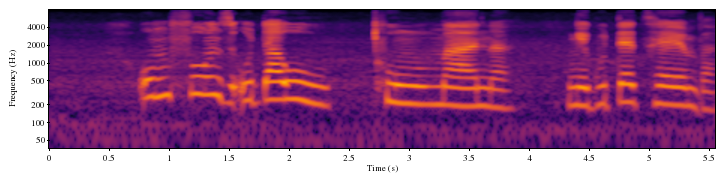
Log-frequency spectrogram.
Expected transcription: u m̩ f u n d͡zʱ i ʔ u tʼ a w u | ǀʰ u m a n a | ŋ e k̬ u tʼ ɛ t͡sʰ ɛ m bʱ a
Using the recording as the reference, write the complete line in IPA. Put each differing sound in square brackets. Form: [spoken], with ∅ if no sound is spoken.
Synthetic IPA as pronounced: u m̩ f u n d͡zʱ i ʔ u tʼ a w u | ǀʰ u m a n a | ŋ e k̬ u tʼ ɛ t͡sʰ [ɛː] m bʱ a

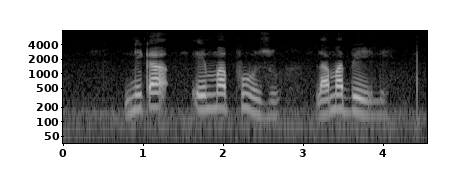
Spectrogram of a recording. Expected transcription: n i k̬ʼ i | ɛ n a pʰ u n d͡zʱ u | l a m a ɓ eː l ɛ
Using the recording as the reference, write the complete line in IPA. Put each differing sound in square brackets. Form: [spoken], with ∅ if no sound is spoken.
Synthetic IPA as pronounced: n i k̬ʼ [a] | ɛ [m] a pʰ u n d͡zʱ u | l a m a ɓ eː l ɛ

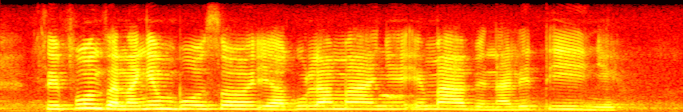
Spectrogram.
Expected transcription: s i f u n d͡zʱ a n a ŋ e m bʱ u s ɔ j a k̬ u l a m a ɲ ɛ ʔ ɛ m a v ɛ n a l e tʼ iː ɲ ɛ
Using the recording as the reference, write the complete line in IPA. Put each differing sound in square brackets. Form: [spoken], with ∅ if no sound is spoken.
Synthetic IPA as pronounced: s i f u n d͡zʱ a n a ŋ e m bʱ u s ɔ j a k̬ u l a m a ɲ ɛ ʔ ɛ m a v ɛ n a l e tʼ iː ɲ ɛ

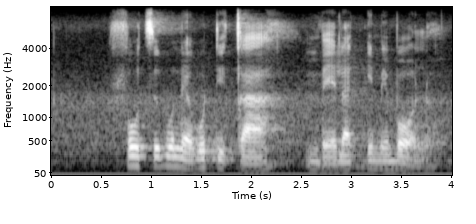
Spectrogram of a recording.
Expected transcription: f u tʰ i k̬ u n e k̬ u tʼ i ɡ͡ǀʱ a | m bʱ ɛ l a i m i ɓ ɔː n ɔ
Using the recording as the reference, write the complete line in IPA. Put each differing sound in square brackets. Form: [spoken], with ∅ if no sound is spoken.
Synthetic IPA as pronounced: f u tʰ i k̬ u n e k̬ u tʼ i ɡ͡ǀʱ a | m bʱ ɛ l a i m i ɓ ɔː n ɔ

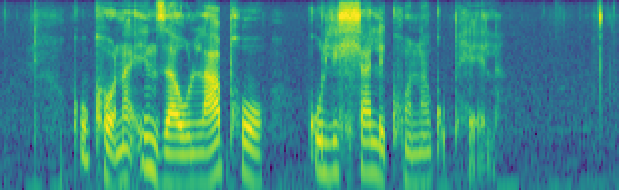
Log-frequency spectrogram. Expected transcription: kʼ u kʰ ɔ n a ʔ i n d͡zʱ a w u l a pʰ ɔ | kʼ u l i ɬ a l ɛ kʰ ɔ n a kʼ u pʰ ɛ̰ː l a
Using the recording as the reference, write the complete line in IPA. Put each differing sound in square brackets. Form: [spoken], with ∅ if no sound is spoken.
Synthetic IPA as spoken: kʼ u kʰ ɔ n a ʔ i n d͡zʱ a w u l a pʰ ɔ | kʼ u l i ɬ a l ɛ kʰ ɔ n a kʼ u pʰ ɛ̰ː l a

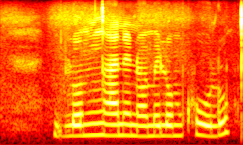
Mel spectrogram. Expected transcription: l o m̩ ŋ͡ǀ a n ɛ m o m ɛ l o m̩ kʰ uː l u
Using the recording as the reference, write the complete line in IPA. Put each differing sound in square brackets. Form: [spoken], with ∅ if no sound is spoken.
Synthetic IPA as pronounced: l o m̩ ŋ͡ǀ a n ɛ [n] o m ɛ l o m̩ kʰ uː l u

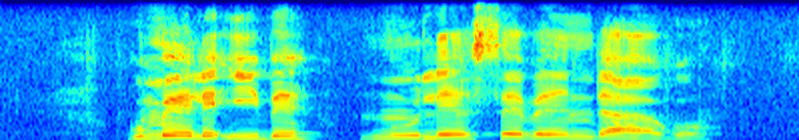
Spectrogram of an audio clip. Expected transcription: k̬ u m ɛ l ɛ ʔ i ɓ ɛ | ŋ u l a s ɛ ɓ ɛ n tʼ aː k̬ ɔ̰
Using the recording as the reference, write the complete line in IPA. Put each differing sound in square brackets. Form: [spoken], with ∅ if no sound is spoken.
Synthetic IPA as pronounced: k̬ u m ɛ l ɛ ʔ i ɓ ɛ | ŋ u l [ɛ] s ɛ ɓ ɛ n tʼ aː k̬ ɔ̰

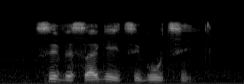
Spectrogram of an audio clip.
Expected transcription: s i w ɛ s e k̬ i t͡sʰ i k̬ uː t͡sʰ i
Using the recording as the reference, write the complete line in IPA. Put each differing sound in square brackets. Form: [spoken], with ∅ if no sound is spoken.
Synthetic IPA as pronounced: s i [v] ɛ s [a] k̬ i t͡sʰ i k̬ uː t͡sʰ i

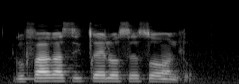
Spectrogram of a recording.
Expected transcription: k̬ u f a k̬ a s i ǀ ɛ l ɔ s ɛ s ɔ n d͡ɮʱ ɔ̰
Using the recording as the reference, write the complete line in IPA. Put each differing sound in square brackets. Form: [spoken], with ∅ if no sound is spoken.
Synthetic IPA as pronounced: k̬ u f a k̬ a s i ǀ ɛ l ɔ s ɛ s [ɔː] n d͡ɮʱ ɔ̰

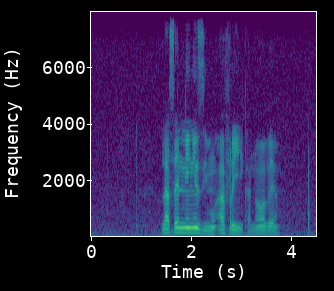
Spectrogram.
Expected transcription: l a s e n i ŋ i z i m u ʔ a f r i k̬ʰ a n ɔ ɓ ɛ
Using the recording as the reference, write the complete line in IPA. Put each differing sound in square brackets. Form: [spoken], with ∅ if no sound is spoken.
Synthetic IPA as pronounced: l a s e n i ŋ i z i m u ʔ a f r i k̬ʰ a n [ɔː] ɓ ɛ

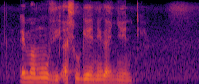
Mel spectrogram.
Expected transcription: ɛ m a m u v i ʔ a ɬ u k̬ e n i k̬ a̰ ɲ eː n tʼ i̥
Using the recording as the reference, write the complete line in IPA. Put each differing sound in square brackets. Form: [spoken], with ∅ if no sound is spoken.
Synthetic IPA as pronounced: ɛ m a m u v i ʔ a ɬ u k̬ e n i k̬ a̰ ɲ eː n tʼ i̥

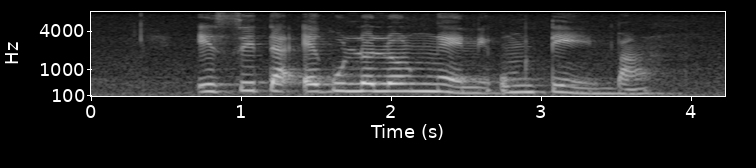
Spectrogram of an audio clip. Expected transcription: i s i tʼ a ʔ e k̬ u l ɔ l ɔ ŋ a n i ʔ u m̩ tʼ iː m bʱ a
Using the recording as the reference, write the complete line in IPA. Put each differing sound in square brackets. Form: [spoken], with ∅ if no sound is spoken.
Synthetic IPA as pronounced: i s i tʼ a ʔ e k̬ u l ɔ l ɔ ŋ [e] n i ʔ u m̩ tʼ iː m bʱ a

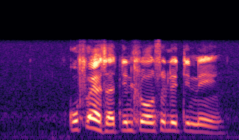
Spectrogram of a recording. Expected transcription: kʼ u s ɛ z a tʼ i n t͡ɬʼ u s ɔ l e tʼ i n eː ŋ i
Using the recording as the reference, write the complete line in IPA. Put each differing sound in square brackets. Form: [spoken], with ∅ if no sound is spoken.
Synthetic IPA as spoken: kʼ u [f] ɛ z a tʼ i n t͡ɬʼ [ɔ] s ɔ l e tʼ i n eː ŋ i

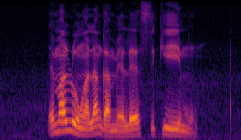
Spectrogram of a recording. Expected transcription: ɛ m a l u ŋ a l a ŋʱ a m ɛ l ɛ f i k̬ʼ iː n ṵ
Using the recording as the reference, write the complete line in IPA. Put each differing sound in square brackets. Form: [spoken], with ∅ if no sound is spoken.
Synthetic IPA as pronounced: ɛ m a l u ŋ a l a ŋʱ a m ɛ l ɛ [s] i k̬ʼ iː [m] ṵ

